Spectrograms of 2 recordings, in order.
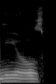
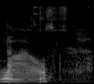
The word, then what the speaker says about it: Niels: and to correct myself I do believe he pronounced his name Niels Bohr not Niles but basically we know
